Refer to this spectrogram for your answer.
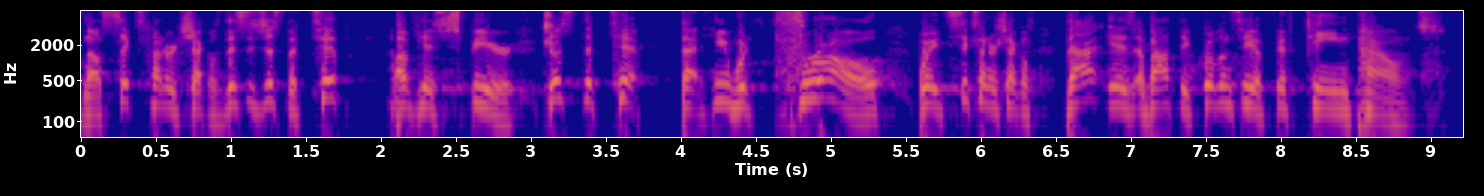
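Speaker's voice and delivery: normal talking voice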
